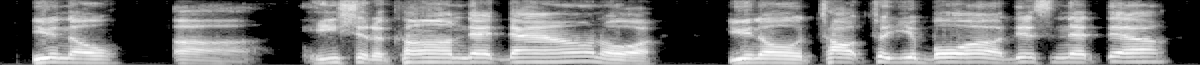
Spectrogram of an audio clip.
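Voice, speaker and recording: Over music in the background, a man speaks fairly slowly at a fairly high pitch with ordinary pitch variation. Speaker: trial commentary co-host. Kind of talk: casual chat. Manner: loud; animated.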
